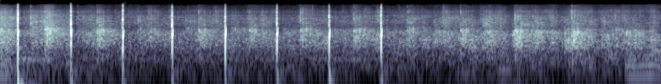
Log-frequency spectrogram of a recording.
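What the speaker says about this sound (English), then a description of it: "that's a round of applause right there." Applause at a city's state of the city address, sparse and fairly quiet, with a few sharp, evenly spaced claps standing out over a soft background of clapping.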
